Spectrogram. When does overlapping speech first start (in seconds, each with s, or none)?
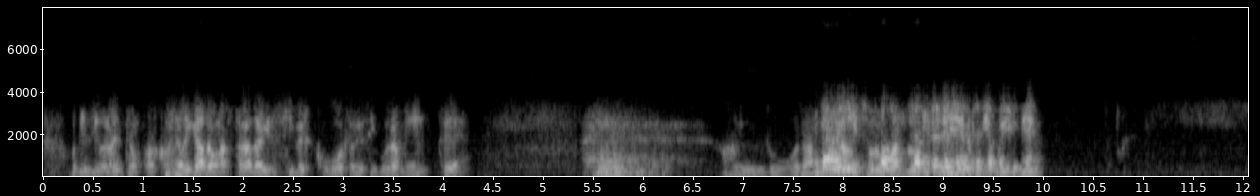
7.7 s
